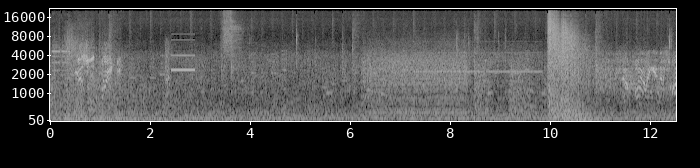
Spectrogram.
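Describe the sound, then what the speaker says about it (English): Enemy gunfire and explosions rumble through an Ace Combat Zero air battle, a dense continuous roar of distant cannon fire and blasts with a sharp loud burst near the end. "They're firing indiscriminately"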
